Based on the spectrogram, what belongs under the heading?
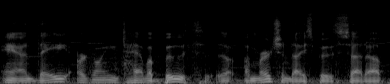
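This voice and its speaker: A man with a low, deep voice chatting loosely on his own radio show from a studio. He talks easily, trailing off and restarting lines as he goes. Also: normal speed, slight background noise. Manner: relaxed, restarts sentences often. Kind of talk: casual radio chat.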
